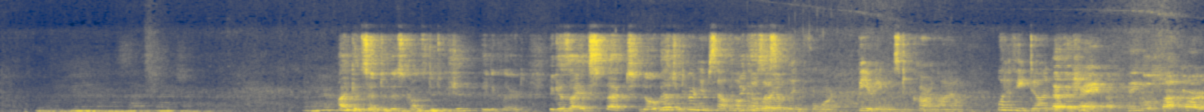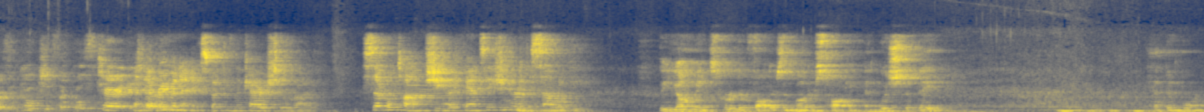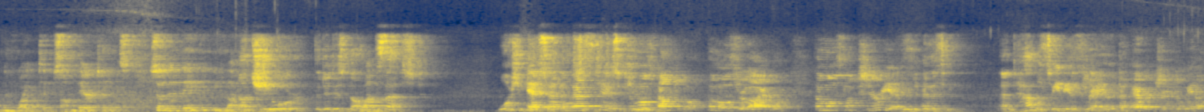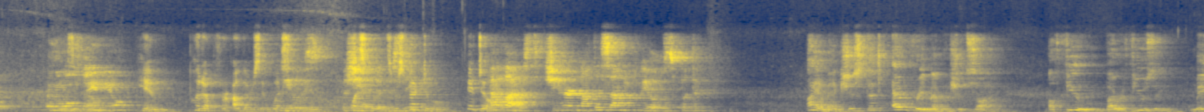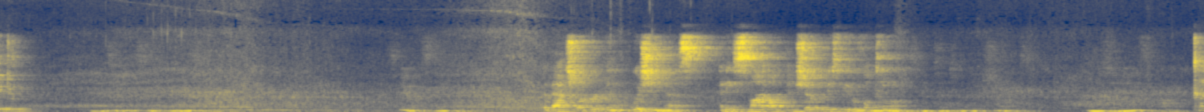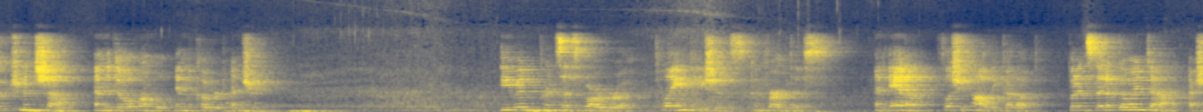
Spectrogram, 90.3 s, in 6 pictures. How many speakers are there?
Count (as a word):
six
